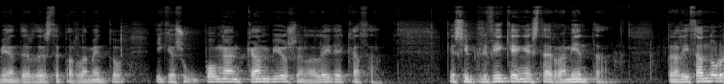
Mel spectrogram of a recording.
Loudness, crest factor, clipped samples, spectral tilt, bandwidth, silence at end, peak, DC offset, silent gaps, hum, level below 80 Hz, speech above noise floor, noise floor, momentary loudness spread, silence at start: -17 LUFS; 16 dB; under 0.1%; -6.5 dB/octave; 16.5 kHz; 0 s; 0 dBFS; under 0.1%; none; none; -52 dBFS; 27 dB; -43 dBFS; 11 LU; 0 s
